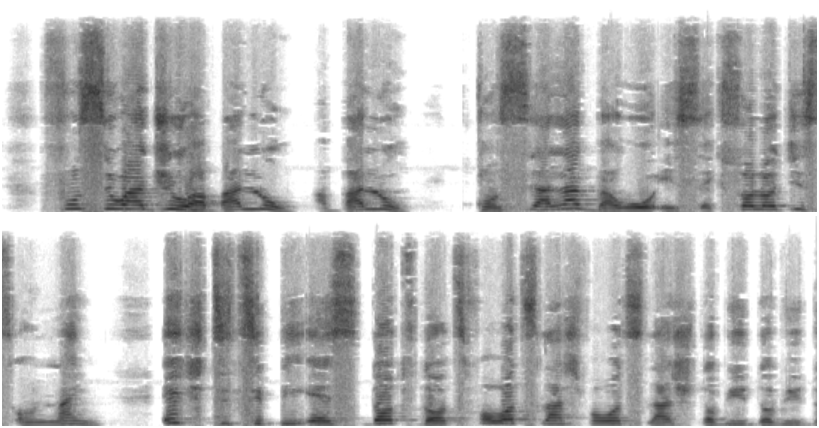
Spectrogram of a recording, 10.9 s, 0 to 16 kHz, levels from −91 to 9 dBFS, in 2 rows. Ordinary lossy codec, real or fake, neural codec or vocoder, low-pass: AAC, 48 kbps; real; none; 14.4 kHz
